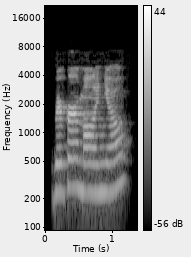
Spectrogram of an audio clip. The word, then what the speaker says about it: River Moligno: Last year, we were able to have 2 high school interns, River Moligno, I think that's how you say his last name. Is that how you say it, Chalice?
